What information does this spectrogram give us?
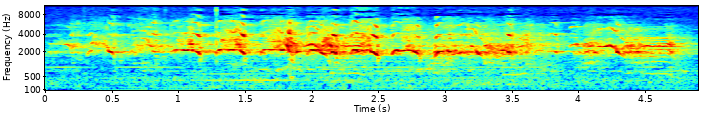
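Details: Yellow-tailed black cockatoos feeding on bottlebrush and banksia flowers in Tasmania, Australia: a dense, continuous chatter of harsh, scratchy squawks, several overlapping each second, high and raspy throughout.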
